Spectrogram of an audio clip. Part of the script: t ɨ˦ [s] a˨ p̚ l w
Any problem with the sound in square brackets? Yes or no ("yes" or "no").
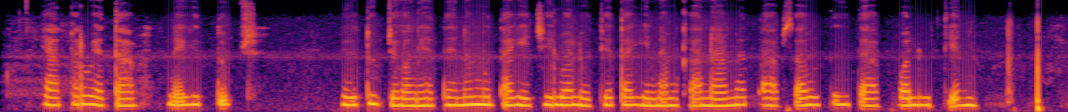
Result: yes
